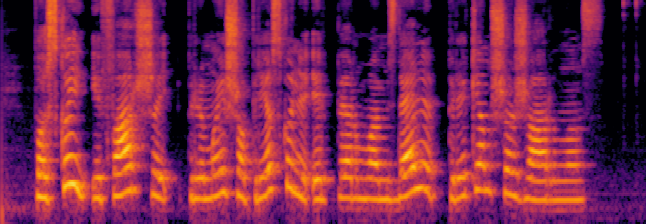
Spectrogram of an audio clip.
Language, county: Lithuanian, Šiauliai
